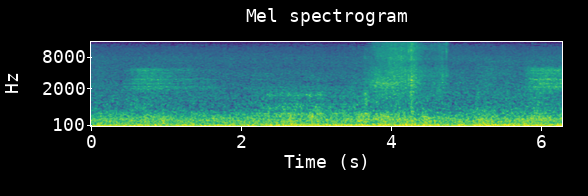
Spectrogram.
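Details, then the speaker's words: Student nurse auscultating a healthy patient's back with a stethoscope while the patient breathes in through the nose and out through the mouth: bilateral, even breath sounds without crackles or wheezing, normal breath sounds. "breathing was bilateral it was even I didn't hear any crackles or um wheezing so that's a good sign"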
